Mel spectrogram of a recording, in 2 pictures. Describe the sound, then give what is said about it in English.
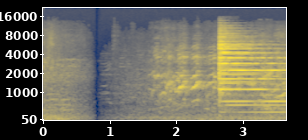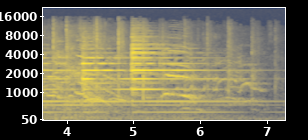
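A large bell rings out loudly outdoors downtown on a game-day Saturday amid tailgating, on a nice 71–72 degree day with slight wind. It is struck several times with long ringing tones that overlap and linger, over a background murmur of a crowd chatting and occasional laughter. “Well, as the bell rings behind me, I continue my search for some more tailgating”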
